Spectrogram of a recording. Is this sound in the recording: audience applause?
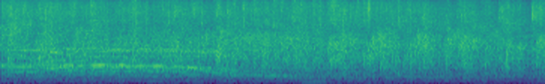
yes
